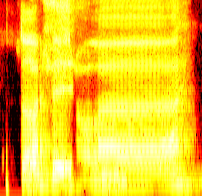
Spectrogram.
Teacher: dibaca sukun karena wakof, maka menjadi mat arid lis sukun, dibaca panjang 2, 4, 6 harokat.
